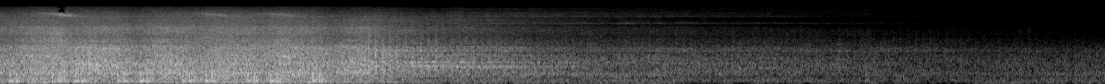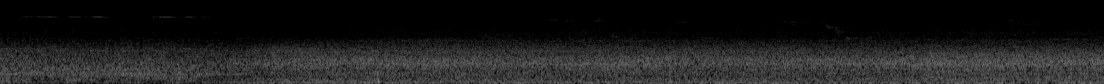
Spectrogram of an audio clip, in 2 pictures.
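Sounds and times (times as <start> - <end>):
distant train rumbling: 0.0 - 13.2.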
